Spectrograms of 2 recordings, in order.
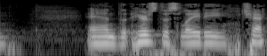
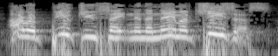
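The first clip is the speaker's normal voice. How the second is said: booming rebuke, much higher and louder; retold rebuke shout; 9 semitones higher, 14 dB louder than usual. Preacher rebuking Satan over the new believer, booming shout. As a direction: command the devil out at full volume. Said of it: "put his hand on my head and said".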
